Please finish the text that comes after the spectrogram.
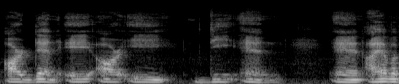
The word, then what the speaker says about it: AREDN: 10 used to be, no, Arden is spelled AREDN, not Arden like that.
